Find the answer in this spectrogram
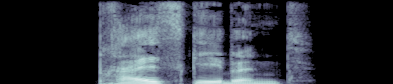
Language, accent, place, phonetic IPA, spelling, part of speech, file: German, Germany, Berlin, [ˈpʁaɪ̯sˌɡeːbn̩t], preisgebend, verb, De-preisgebend.ogg
- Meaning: present participle of preisgeben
